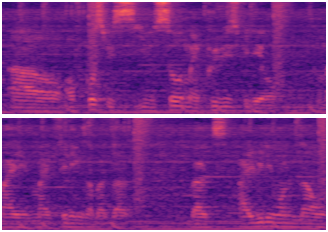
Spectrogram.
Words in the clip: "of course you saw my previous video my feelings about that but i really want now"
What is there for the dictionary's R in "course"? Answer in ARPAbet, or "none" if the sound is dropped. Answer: W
